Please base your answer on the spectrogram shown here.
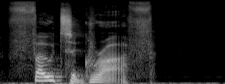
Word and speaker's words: photograph: ways for example photograph so in this word the second o is a schwa photo photo photograph in photography the first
